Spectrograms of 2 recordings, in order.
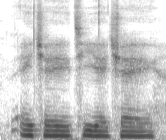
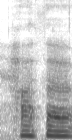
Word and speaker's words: hatha: And then hatha yoga, H A T H A, hatha or hatha is the traditional pronunciation.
